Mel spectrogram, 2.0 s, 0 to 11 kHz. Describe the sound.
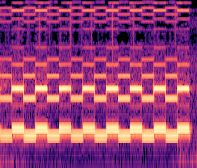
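A telephone rings on a call to the French directory-enquiries number 12. It is an electronic warble that flips quickly and evenly between two tones, steady and fairly loud, then stops just before the end.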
